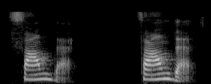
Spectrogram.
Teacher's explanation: o som de D é um pouquinho mais enfraquecido e o som do that tá um pouco mais forte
